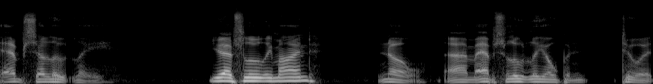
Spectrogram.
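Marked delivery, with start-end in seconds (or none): 3.8-6.5 slow Southern American drawl. Answering a local investigation enthusiast's questions in a bit, in a Southern accent. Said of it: "apparently I'm still Southern".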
